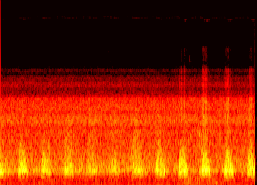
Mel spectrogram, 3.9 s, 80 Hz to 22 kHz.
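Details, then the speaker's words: Handheld Doppler at a first midwife visit, at roughly 10–11 weeks of pregnancy (dating uncertain): rapid, regular whooshing fetal heartbeat, roughly 170 per minute. "and that's when we got to really feel the first real connection with our baby i'll show you some clips from that which is the doppler hearing the heartbeat"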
